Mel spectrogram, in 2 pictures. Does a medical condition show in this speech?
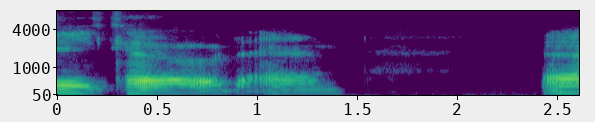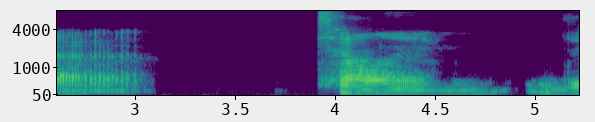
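Yes: ALS.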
